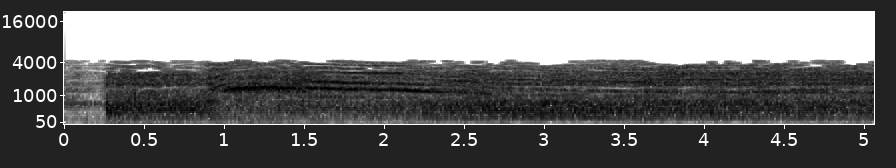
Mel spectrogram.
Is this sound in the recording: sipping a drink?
no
